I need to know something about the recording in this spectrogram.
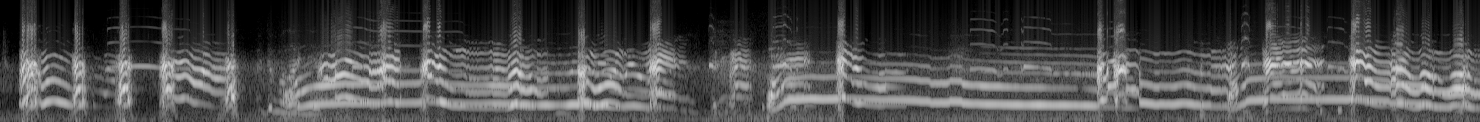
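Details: Domestic dogs howling along as if singing, several voices in long wavering tones that rise and fall, overlapping into a sustained chorus, broken by short sharp yips and clicks; people speaking Russian and praising them.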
